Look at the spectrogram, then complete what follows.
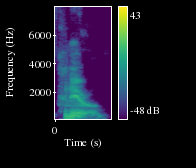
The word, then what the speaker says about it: Corneiro: incredible historical books welcome to the show enrique conocero good morning corinne a pleasure to be with you i hope i pronounced your last name correctly canero and many people get talked but it's canero okay great you know i um a big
